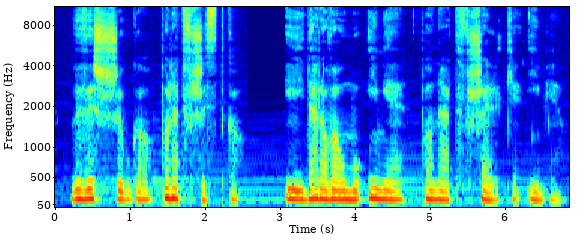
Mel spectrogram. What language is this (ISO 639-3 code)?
pol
